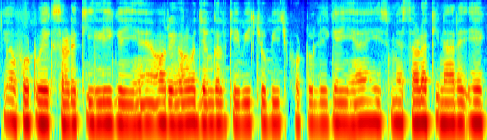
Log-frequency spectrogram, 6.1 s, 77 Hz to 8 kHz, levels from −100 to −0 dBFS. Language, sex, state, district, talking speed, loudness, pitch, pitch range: Hindi, male, Himachal Pradesh, Shimla, 225 wpm, -15 LUFS, 135 Hz, 135-140 Hz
